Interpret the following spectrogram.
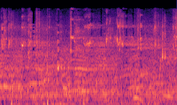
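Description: Basketball dribbled on a hardwood court, a run of bounces over the murmur of the crowd in the gym.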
